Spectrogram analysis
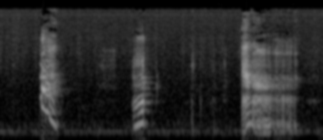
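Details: Infant hiccups, three short, abrupt voiced catches about a second apart in a quiet room; hiccups.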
